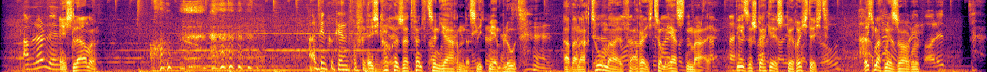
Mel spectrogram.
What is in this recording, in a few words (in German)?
Voice Over, maenner; Jadefieber St.5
